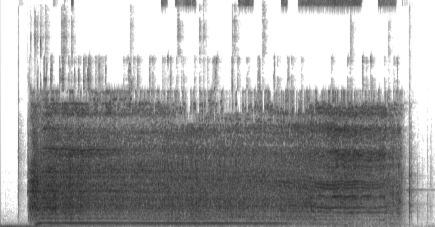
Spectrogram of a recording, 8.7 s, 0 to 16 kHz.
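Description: A Dremel saw station cuts through a wooden 2x4, the motor starting sharply and holding a loud, steady whining buzz for about seven seconds before winding down, with no talking.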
